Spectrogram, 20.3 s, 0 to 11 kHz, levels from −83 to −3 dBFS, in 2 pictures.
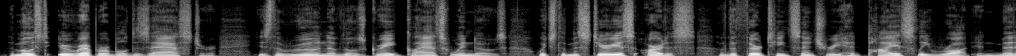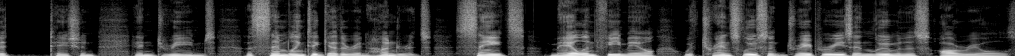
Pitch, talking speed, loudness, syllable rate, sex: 135 Hz, 120 wpm, -19 LUFS, 4.2 syllables/s, male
